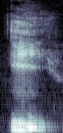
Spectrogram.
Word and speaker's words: y: before soy muy inteligente that y is pronounced e and it means and so he says soyalto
